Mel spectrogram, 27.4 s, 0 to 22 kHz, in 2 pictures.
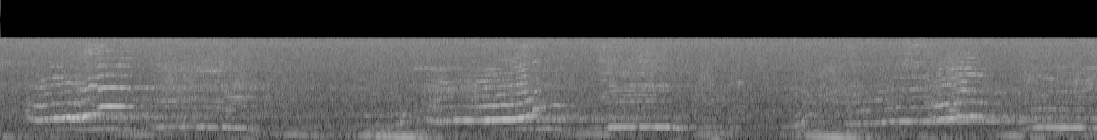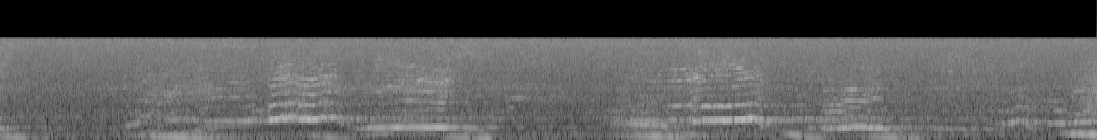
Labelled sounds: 0.3	3.2	humpback whale, 0.80 to 6.7 kHz
5.2	6.7	humpback whale, 0.83 to 4.8 kHz
7.4	8.2	humpback whale, 1.1 to 6.2 kHz
11.0	12.4	humpback whale, 0.80 to 6.8 kHz
12.9	13.7	humpback whale, 0.80 to 2.6 kHz
16.3	19.4	humpback whale, 0.90 to 2.9 kHz
20.0	20.3	humpback whale, 1.2 to 1.5 kHz
22.0	23.3	humpback whale, 0.80 to 4.1 kHz
24.2	24.6	humpback whale, 1.1 to 1.9 kHz

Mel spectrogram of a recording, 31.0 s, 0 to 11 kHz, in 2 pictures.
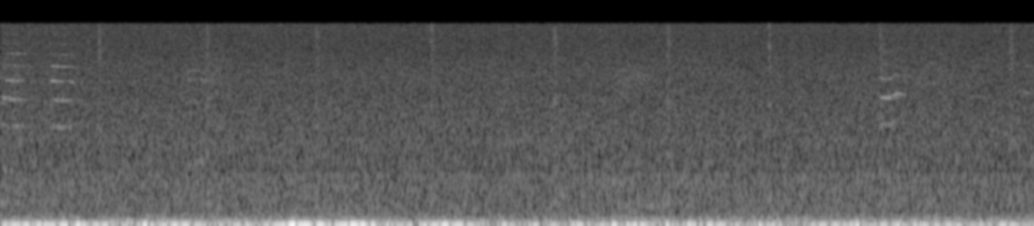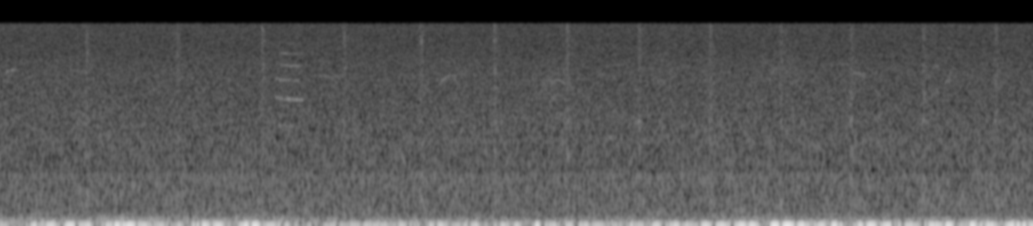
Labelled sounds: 0.0	1.2	killer whale, northern resident, G clan, call N24ii, 1.5 to 4.9 kHz
13.1	13.6	killer whale, northern resident, G clan, call N24ii, 1.5 to 3.6 kHz
19.6	20.1	killer whale, northern resident, G clan, call N24ii, 1.6 to 5.0 kHz
22.1	22.4	killer whale, northern resident, 3.0 to 3.5 kHz
23.6	24.0	killer whale, northern resident, 3.1 to 3.4 kHz

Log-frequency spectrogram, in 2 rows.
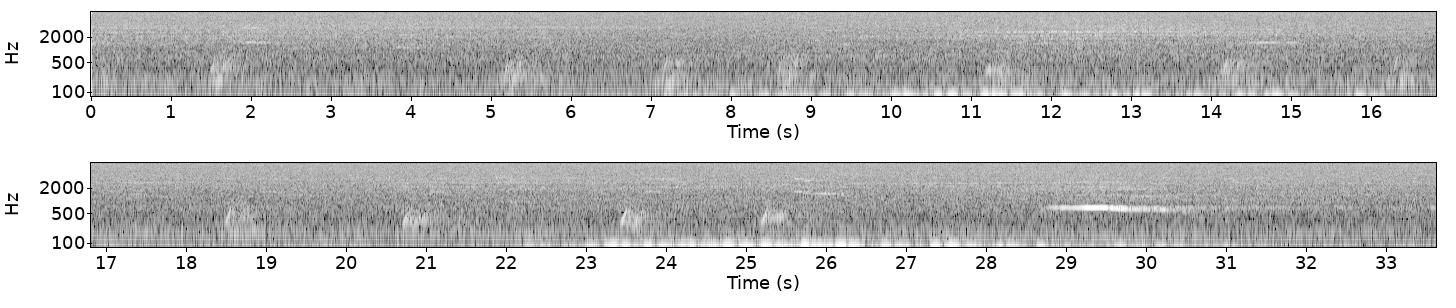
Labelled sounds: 1.9	2.2	humpback whale, 1.4 to 1.6 kHz
14.5	14.8	humpback whale, 1.4 to 1.5 kHz
23.7	24.1	humpback whale, 1.5 to 3.4 kHz
25.5	26.2	humpback whale, 1.4 to 1.8 kHz
29.8	30.1	humpback whale, 1.2 to 1.3 kHz

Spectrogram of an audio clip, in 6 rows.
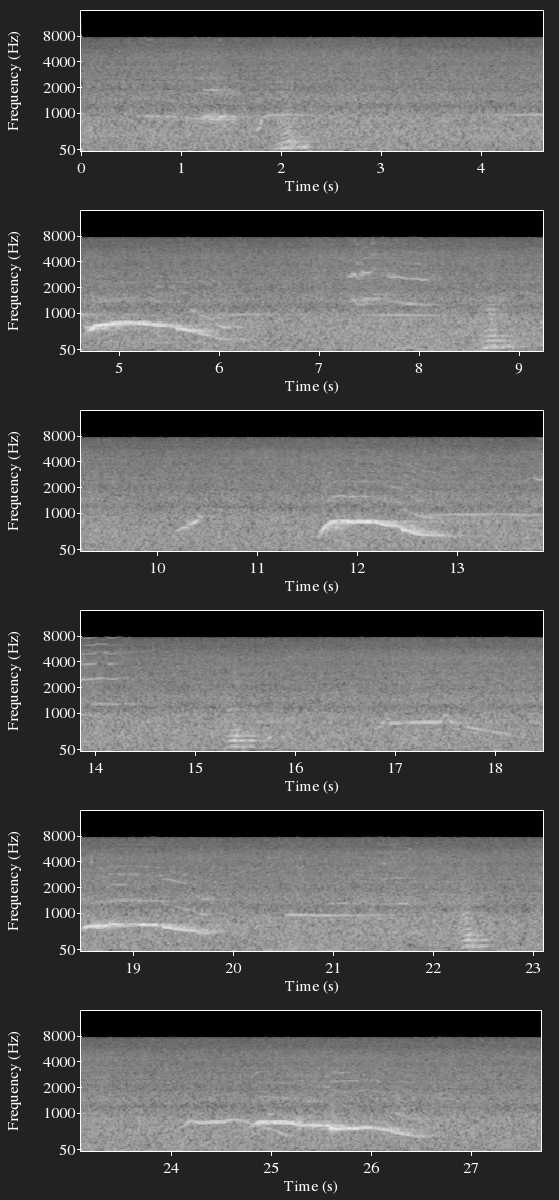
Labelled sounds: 1.2	1.6	humpback whale, 0.78 to 2.0 kHz
4.3	5.3	humpback whale, 0.78 to 1.0 kHz
7.3	8.2	humpback whale, 1.2 to 5.2 kHz
11.7	13.3	humpback whale, 0.78 to 1.6 kHz
13.7	14.4	humpback whale, 1.2 to 7.8 kHz
17.1	17.6	humpback whale, 0.78 to 1.0 kHz
18.8	19.6	humpback whale, 1.3 to 2.9 kHz
20.5	21.0	humpback whale, 0.91 to 1.1 kHz
21.4	21.7	humpback whale, 6.3 to 6.5 kHz
24.1	26.0	humpback whale, 0.78 to 2.6 kHz

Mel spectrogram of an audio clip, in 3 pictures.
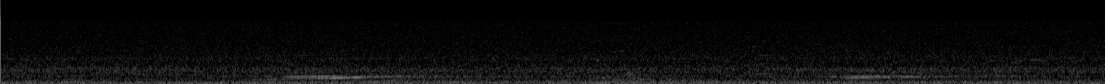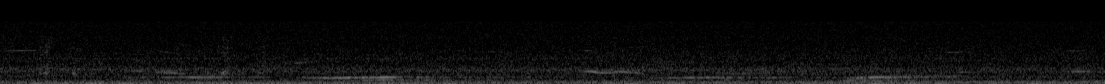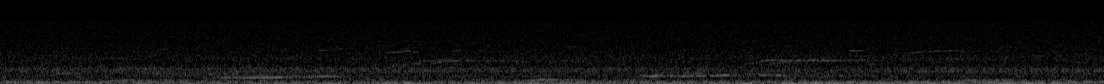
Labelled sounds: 11.1	11.4	humpback whale, 1.8 to 1.9 kHz
26.0	26.7	humpback whale, 0.93 to 1.9 kHz
29.5	30.3	humpback whale, 0.96 to 1.2 kHz
31.2	31.8	humpback whale, 1.6 to 1.9 kHz

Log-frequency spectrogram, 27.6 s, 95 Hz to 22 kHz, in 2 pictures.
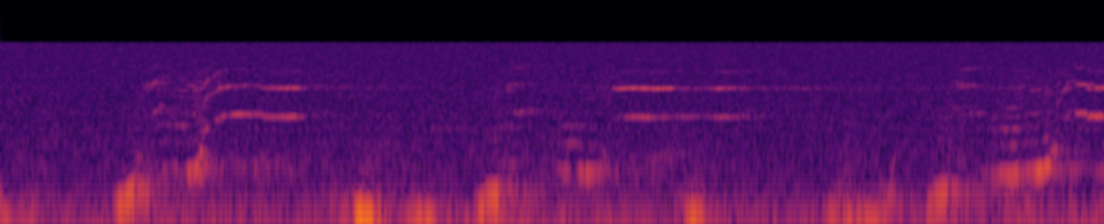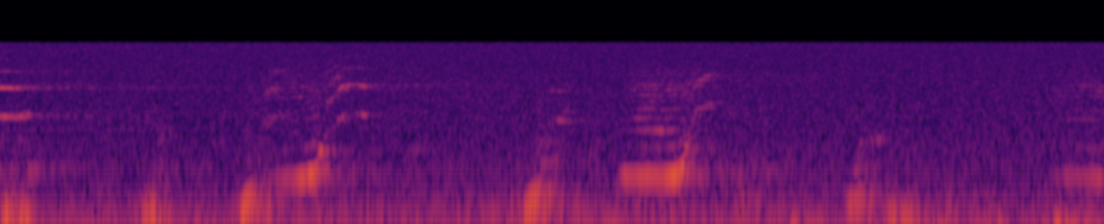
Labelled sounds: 1.8	3.8	humpback whale, 1.1 to 4.1 kHz
6.3	8.4	humpback whale, 0.96 to 3.9 kHz
11.9	13.1	humpback whale, 1.3 to 4.3 kHz
13.4	14.2	humpback whale, 1.2 to 4.4 kHz
17.1	18.5	humpback whale, 0.96 to 4.4 kHz
20.7	21.0	humpback whale, 1.0 to 1.3 kHz
21.5	22.8	humpback whale, 0.83 to 3.7 kHz
27.3	27.6	humpback whale, 2.6 to 2.8 kHz

